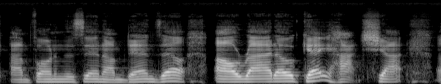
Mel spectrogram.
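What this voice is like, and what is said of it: Denzel Washington impression. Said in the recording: “how to do a good Denzel impression”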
